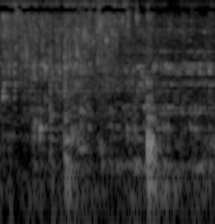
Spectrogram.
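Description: Water pours and splashes as potato wedges are strained from a bowl into a plastic strainer in a sink. The splashing is faint and uneven, with one louder splash near the end.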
